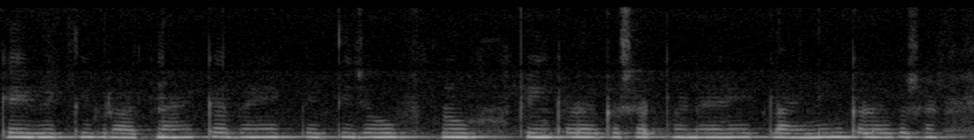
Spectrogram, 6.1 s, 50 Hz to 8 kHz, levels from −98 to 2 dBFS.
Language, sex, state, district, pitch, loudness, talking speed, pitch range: Hindi, female, Chhattisgarh, Raigarh, 230 Hz, -39 LUFS, 205 wpm, 225-230 Hz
